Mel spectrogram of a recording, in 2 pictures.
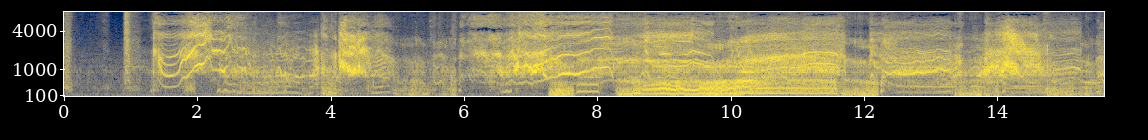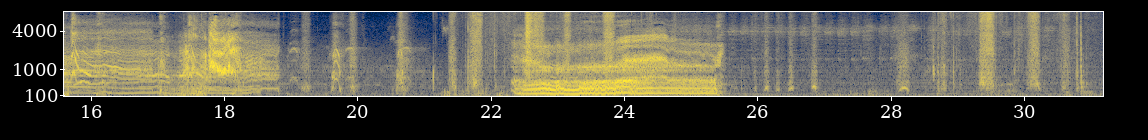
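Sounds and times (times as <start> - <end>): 
Tasmanian devil vocalizing: 1.4 - 18.9, 22.3 - 25.6.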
